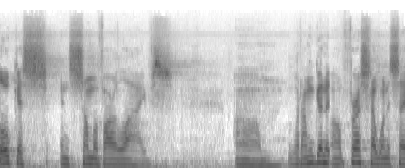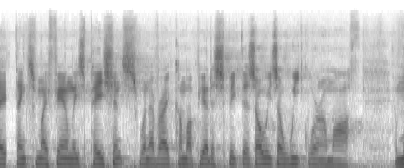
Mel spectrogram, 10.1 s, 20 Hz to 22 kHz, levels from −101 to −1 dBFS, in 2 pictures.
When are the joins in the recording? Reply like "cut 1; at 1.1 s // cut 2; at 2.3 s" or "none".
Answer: cut 1; at 3.6 s // cut 2; at 4.1 s // cut 3; at 5.1 s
